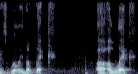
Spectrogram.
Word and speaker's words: Lich: So you you will see a character, his name is Willie the Lick. Uh a lick, L I C. Um it can also be pronounced Lich.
